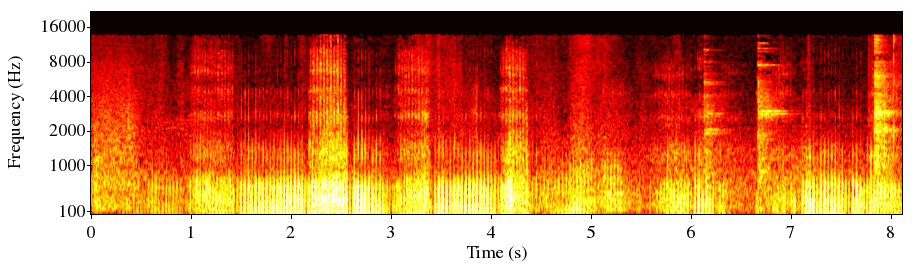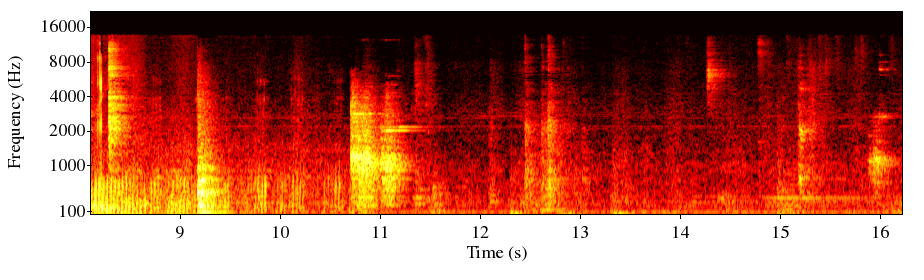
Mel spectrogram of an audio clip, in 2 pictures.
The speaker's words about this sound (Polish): Trzymaj, może go rozmruczysz. Chodź, będę cię mruczać.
